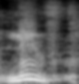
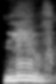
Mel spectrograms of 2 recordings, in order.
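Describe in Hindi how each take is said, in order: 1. इस शब्द का स्वर 'it' जैसा लगता है। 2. इस शब्द का स्वर 'it' जैसा लगता है।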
